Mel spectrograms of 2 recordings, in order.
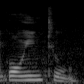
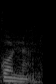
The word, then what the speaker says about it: gonna: es la contracción de going to entonces en vez de decir para sonar más nativo se no se dice Going To sino que se dice gona Sí aquí lo estoy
